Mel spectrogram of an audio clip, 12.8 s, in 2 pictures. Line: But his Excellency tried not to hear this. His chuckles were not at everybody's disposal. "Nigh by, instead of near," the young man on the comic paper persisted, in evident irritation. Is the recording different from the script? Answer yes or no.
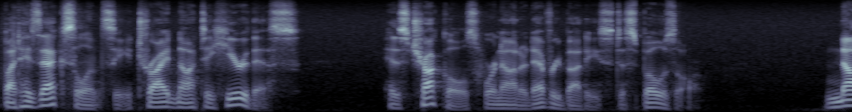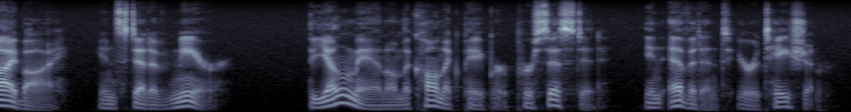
no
